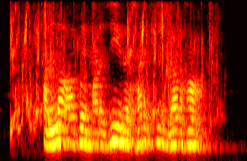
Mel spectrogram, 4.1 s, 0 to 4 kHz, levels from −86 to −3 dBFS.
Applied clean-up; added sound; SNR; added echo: none; Splash, splatter; 13 dB; reverberation time 0.6 s.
